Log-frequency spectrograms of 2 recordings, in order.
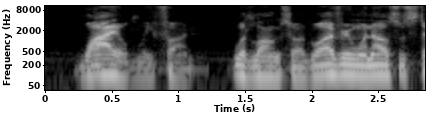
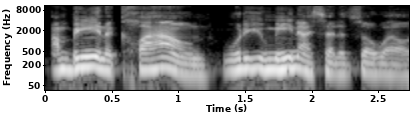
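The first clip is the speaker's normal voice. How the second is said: exasperated retort; 5 semitones higher, 7 dB louder than usual. Retold or imitated. Husband retorts to wife praising his goofy tones, exasperated. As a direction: protest loudly, stretching the words in disbelief.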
